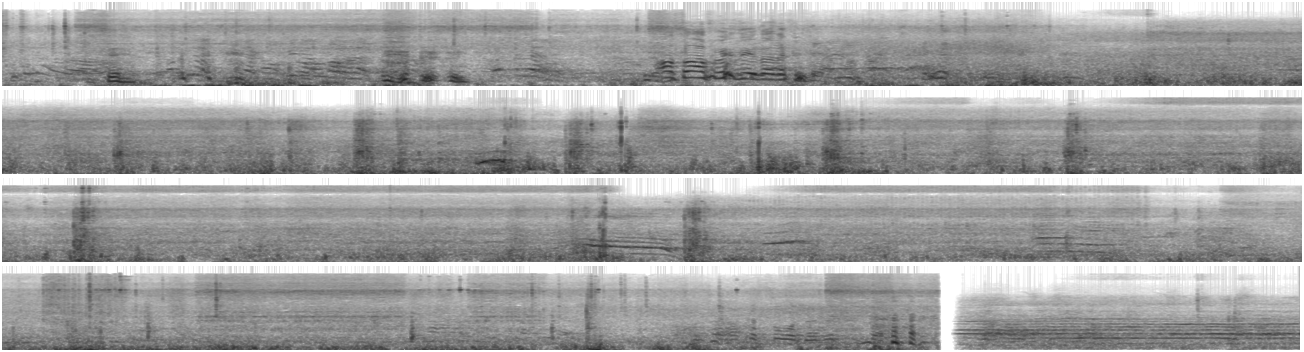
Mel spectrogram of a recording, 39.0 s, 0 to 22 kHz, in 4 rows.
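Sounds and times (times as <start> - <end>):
bike clacking and rattling over bumps: 0.0 - 36.3
bike tyre rumble: 0.0 - 36.3
wind rush: 5.9 - 36.3.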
